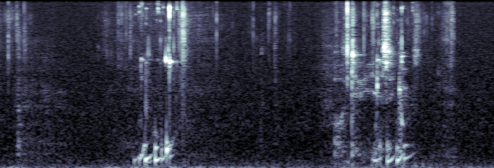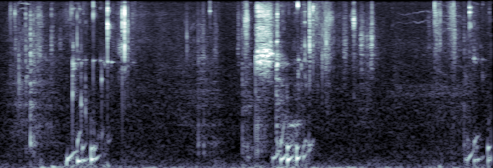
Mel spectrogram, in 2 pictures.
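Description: Squishy, water-filled ASMR trigger objects being pressed and squeezed, giving four soft wet squelching bursts at a steady pace, close up, with a person talking quietly in between.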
